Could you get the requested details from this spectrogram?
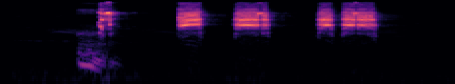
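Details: Black francolin calling: a short rough lead-in note followed by four loud, harsh, buzzy bursts in quick sequence, the last two pressed close together, with no other sounds.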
